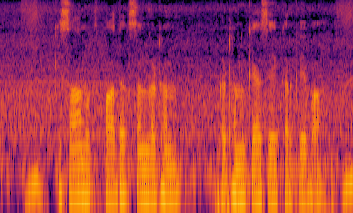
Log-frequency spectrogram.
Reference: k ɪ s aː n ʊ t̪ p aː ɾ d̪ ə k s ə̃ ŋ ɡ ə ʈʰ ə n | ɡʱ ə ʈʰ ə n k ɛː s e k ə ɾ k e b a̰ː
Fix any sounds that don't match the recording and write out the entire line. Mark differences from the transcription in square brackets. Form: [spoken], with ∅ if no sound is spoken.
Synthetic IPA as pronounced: k ɪ s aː n ʊ t̪ p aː [∅] d̪ ə k s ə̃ ŋ ɡ ə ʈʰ ə n | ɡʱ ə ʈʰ ə n k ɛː s e k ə ɾ k e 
